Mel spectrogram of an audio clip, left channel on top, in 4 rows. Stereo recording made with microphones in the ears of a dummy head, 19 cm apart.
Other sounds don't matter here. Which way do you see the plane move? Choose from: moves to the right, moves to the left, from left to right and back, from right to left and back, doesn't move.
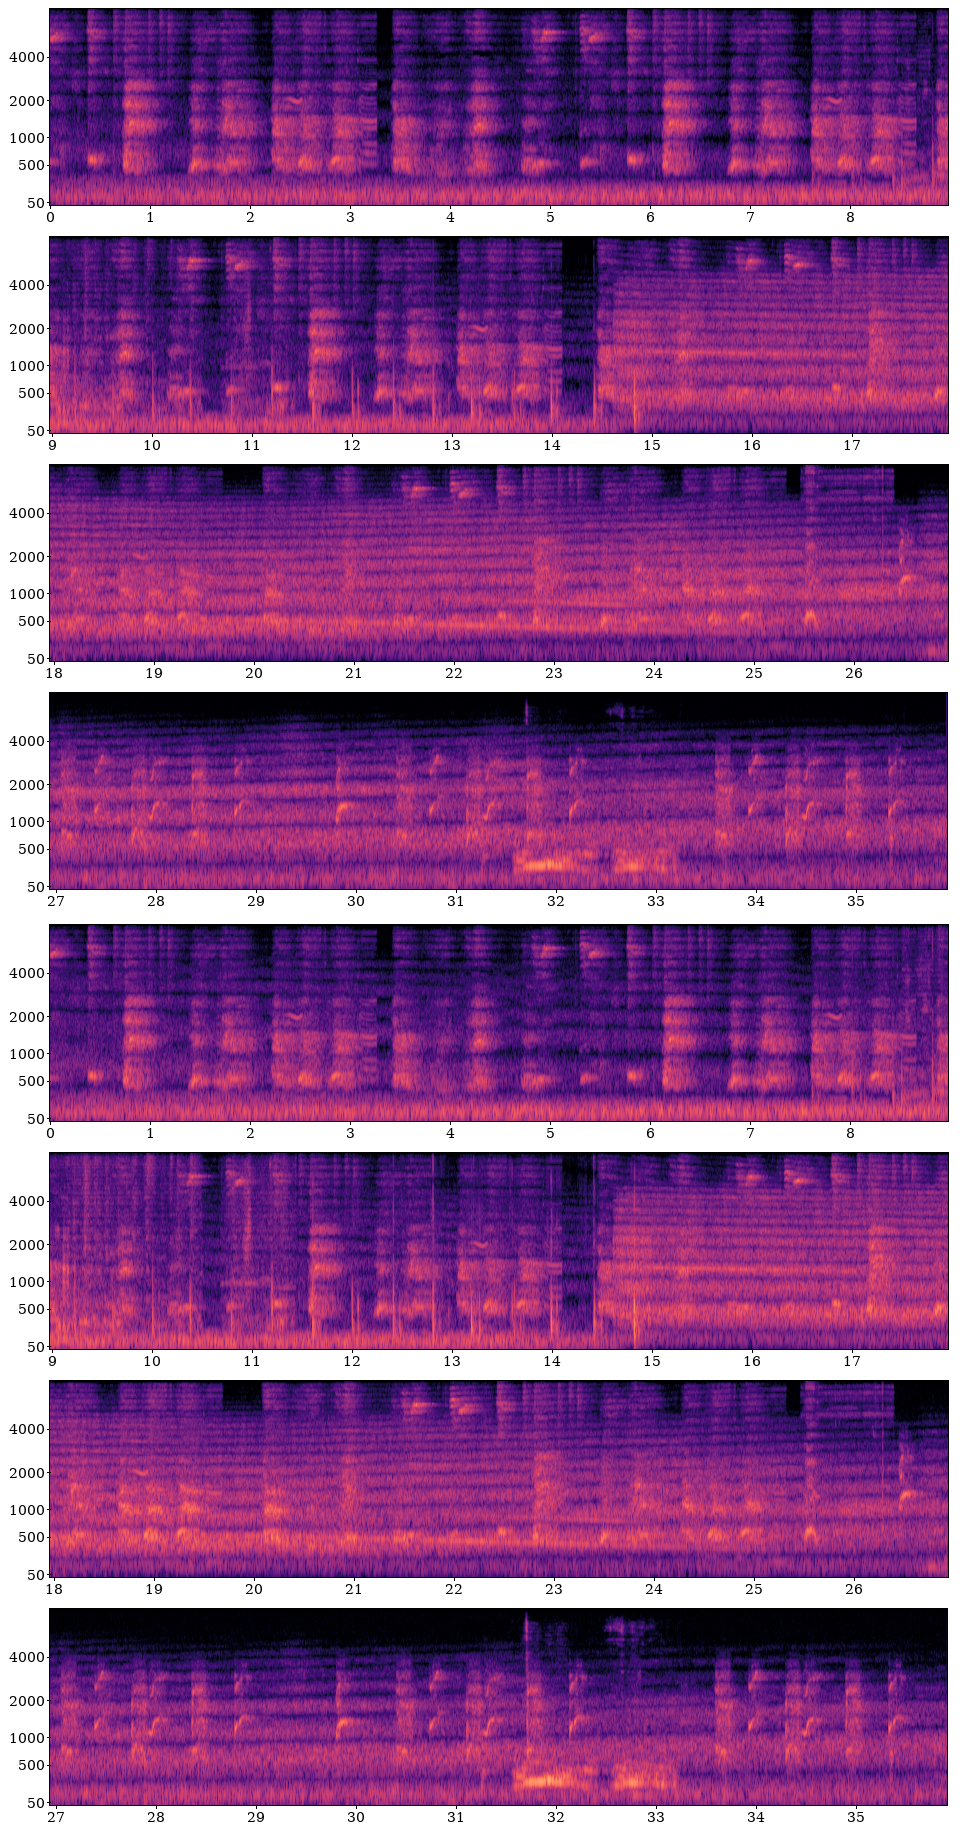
moves to the left.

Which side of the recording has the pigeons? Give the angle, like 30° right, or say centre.
40° right.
